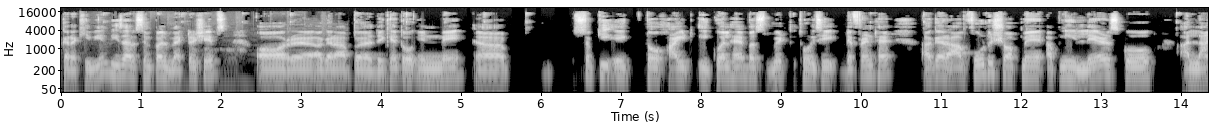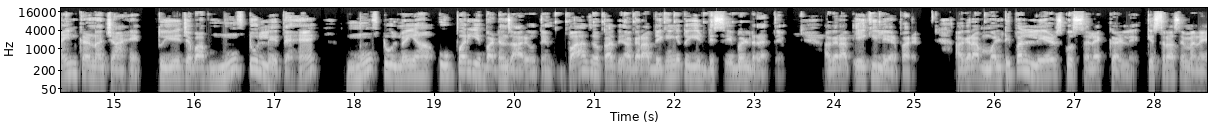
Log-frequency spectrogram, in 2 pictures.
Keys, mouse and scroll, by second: 10.0-16.8 drag, 20.4 click.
